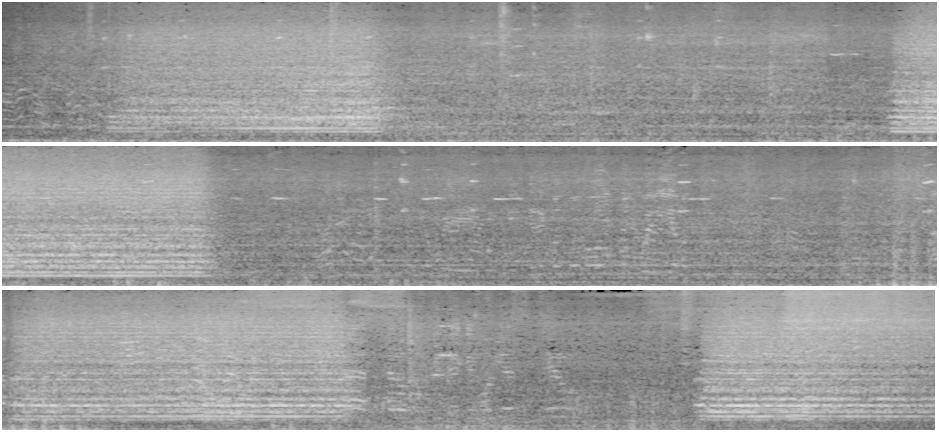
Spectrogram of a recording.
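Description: A passenger train rumbles steadily along the rails through patches of jungle beside a canal, heard from its open observation area, with a continuous low roar, rattling wheels, and several loud horn blasts sounding in long bursts over the noise.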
